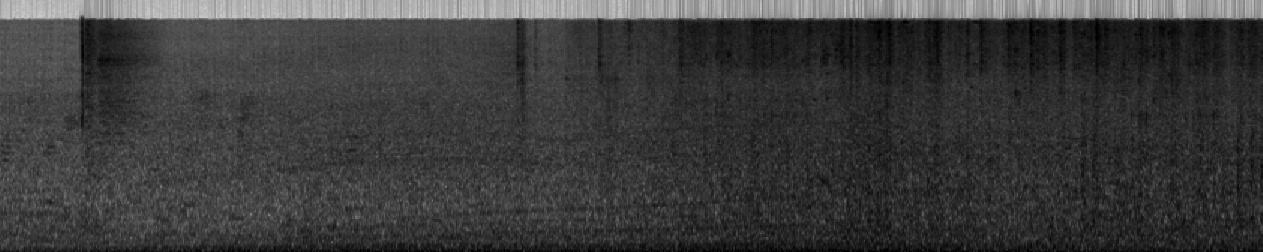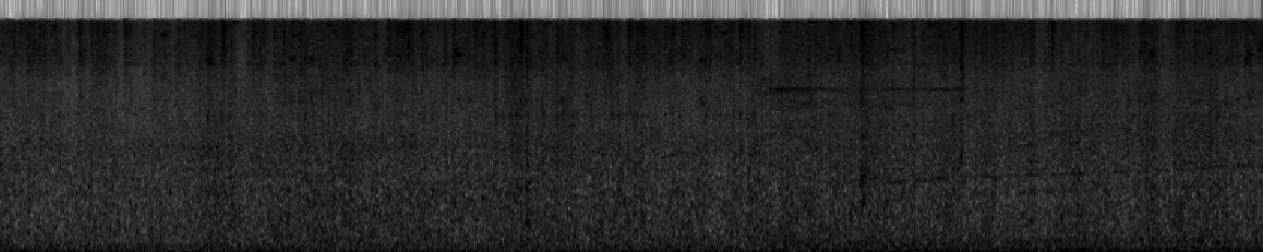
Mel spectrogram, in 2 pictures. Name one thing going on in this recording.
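A bus engine rumbles and rises in pitch as the bus pulls away and speeds up.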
